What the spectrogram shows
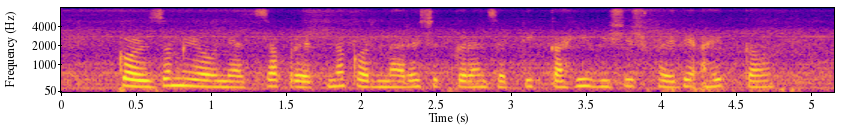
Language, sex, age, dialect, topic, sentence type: Marathi, male, 18-24, Standard Marathi, agriculture, statement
